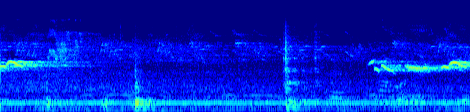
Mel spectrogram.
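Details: Eurasian blackbird in a pine below a window on a spring morning: a brief fluted note, then quiet broken by a few knocks and clicks, before a renewed whistled phrase with a twittering ending; low hum throughout.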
